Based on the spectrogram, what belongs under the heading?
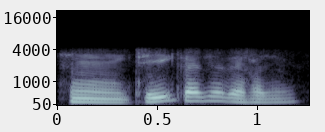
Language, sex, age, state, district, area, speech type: Bengali, male, 18-30, West Bengal, Purba Medinipur, rural, conversation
